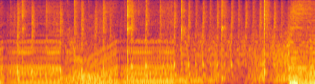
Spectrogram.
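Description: Background music with a sharp snip about once a second, six in all: bonsai scissors cutting Shimpaku juniper foliage.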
